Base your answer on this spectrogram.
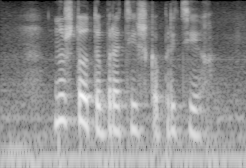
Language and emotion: Russian, positive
